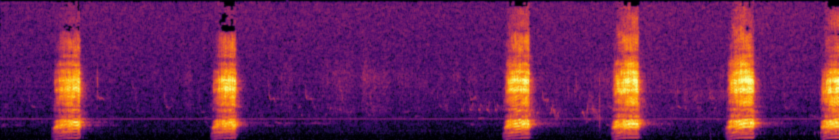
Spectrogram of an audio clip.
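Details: A female mallard used to lure wild ducks while hunting quacks loudly at irregular intervals of one to three seconds, six coarse, raspy notes over a quiet background.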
